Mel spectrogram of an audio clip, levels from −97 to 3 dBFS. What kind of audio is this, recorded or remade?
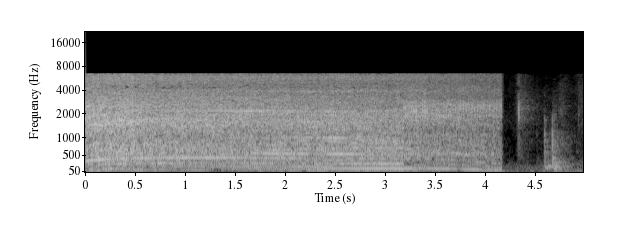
recorded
